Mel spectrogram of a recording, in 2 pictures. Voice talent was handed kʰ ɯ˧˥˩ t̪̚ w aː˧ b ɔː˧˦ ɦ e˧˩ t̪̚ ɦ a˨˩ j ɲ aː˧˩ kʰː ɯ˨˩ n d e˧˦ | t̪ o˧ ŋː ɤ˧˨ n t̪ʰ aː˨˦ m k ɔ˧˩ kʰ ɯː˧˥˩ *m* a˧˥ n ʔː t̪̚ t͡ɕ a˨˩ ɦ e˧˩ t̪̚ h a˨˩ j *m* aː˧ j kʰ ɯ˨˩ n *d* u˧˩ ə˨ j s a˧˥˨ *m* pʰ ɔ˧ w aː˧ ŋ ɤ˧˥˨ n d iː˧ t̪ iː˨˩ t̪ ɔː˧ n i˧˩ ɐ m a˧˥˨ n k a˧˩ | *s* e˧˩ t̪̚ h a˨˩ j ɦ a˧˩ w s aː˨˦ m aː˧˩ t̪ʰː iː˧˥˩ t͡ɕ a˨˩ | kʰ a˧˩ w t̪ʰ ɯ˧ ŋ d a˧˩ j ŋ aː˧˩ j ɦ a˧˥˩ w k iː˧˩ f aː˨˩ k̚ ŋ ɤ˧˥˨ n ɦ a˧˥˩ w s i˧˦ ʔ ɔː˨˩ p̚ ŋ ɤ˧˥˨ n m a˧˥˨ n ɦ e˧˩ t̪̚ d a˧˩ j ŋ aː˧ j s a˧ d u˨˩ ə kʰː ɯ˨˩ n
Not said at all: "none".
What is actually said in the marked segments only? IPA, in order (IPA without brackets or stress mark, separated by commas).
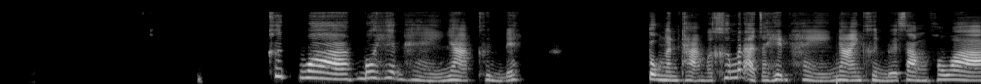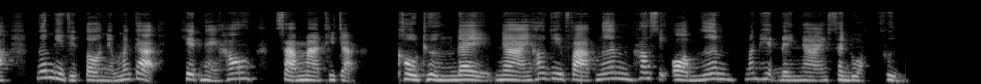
m, ŋ, d, m, h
